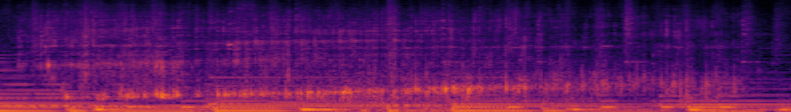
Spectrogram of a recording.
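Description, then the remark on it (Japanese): Hot water is transferred into a kettle for brewing Colombian drip coffee, a continuous gurgling stream with shifting pitch as the vessel fills, no voices present. “ケトルにお湯を移して今日はコロンビアのコーヒーをね入れていこうと思います”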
